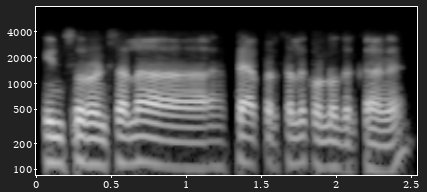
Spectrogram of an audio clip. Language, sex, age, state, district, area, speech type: Tamil, male, 30-45, Tamil Nadu, Coimbatore, rural, conversation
